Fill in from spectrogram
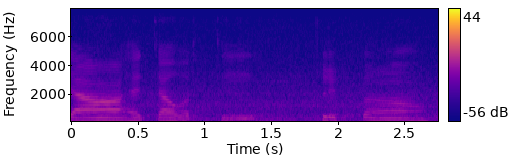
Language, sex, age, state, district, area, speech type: Marathi, female, 30-45, Maharashtra, Ratnagiri, rural, spontaneous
